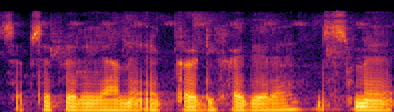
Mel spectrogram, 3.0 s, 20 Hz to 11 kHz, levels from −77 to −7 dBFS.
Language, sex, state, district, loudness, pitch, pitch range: Hindi, male, Arunachal Pradesh, Longding, -17 LUFS, 95 Hz, 95-100 Hz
